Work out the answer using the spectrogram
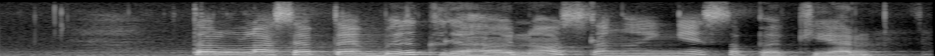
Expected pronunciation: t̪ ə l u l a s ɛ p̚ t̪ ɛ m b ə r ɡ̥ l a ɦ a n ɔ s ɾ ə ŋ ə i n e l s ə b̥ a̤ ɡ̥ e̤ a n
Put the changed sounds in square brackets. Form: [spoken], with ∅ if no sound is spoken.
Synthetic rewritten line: t̪ ə l u l a s ɛ p̚ t̪ ɛ m b ə r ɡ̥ [ɾ] a ɦ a n ɔ s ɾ ə ŋ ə i [ŋ] e [∅] s ə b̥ a̤ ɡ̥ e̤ a n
